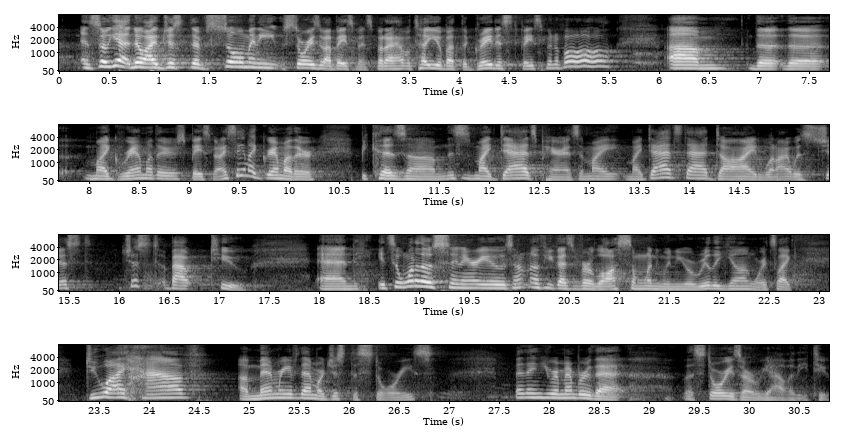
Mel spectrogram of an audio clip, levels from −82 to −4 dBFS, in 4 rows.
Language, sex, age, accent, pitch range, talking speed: English, male, 40-59, American, 125-185 Hz, 195 wpm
